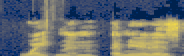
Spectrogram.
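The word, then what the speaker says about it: Wiechman: But phonetically it is still like Whiteman.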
